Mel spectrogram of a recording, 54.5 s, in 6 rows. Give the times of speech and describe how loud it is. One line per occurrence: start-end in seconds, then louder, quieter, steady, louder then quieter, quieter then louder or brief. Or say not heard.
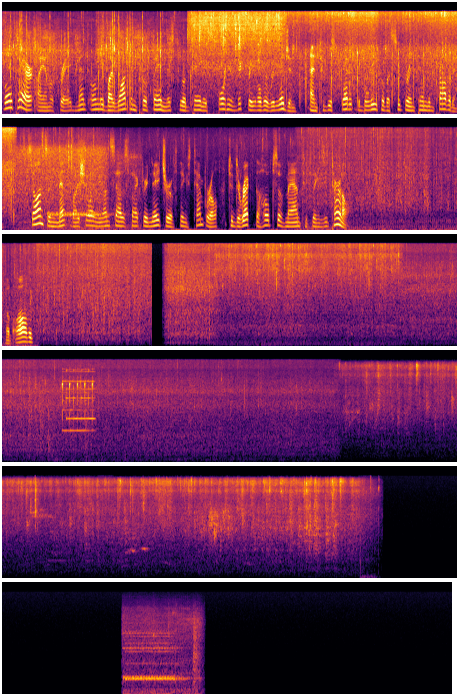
0.0-16.1 steady
18.2-18.9 brief.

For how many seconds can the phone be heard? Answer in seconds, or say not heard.
5 s.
